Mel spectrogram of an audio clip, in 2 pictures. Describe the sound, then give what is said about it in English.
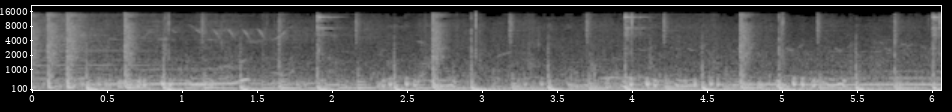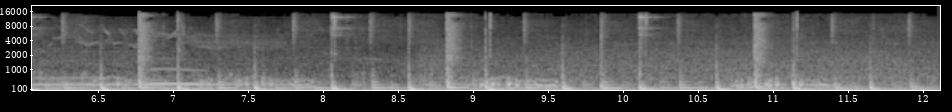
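Pigeons coo during a courtship display, a male strutting with inflated throat; low, throaty cooing rolls on steadily throughout, with scattered sharp clicks and taps over it. “It's time for pigeons to strut their stuff.”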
